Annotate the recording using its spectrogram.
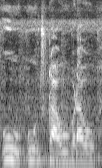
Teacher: जब ऊ बोलोगे तो आपके होंठ गोल होंगे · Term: ओष्ठ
